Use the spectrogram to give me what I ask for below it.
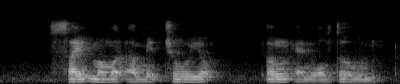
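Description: No technical faults are audible in this speech.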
